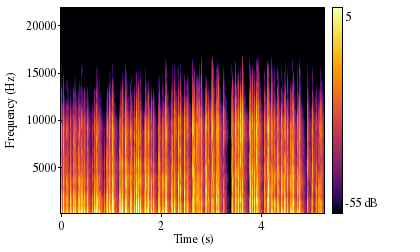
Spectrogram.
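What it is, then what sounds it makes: Cardboard box lid. Long nails tap fast and aggressively on the lid of a yellow printed cardboard box held upright. The sound is a rapid run of dry, crisp clicks with a bright, papery edge, each one cutting off almost instantly. The tapping runs in dense bursts, with a brief pause near the middle of the clip.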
